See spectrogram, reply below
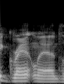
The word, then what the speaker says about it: Grantland: You know, it's named after Grantland Rice, the writer, so you say it like that. – Grantland. – But if you want to say Grantland, like it's some kind of theme park, please be my guest.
